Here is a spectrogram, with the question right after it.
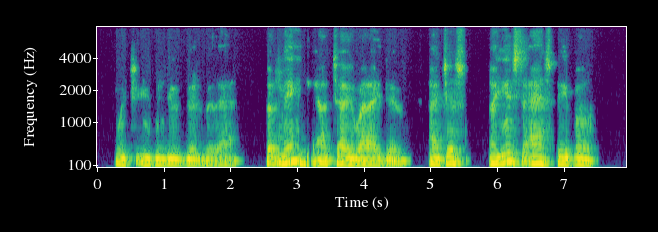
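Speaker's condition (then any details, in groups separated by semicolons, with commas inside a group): ALS; fatal progressive disease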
